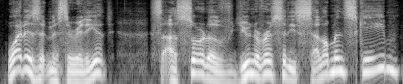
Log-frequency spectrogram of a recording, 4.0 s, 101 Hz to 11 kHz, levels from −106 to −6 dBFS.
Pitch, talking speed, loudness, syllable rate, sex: 150 Hz, 150 wpm, -17 LUFS, 5.6 syllables/s, male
